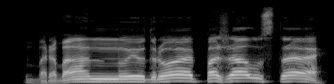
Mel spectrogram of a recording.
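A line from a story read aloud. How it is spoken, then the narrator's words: Shouted. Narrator (Russian): крикнул Роман Романович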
